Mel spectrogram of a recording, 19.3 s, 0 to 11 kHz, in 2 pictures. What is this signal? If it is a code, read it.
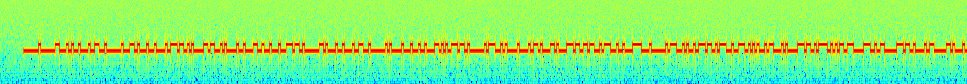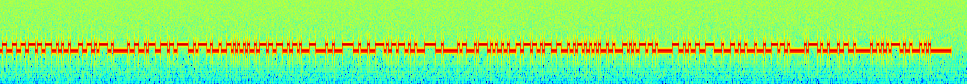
TTY/TDD text telephone tones (45.45 baud Baudot), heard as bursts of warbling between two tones, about 400 Hz shift, 1600 Hz centre. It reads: C2UQK XLX01 G2XQ4 ZXKGG LZ9ZF ZAYBX ESMNV KVGWI N83WZ TEQRF NGM51 5BEFU ZCDY4 NWOU1 E2JE6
